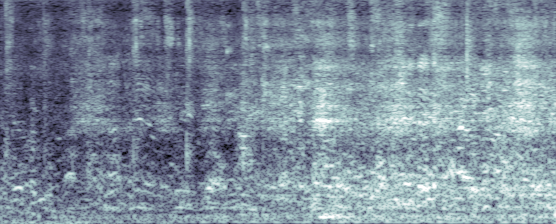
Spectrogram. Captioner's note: audience talking among themselves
